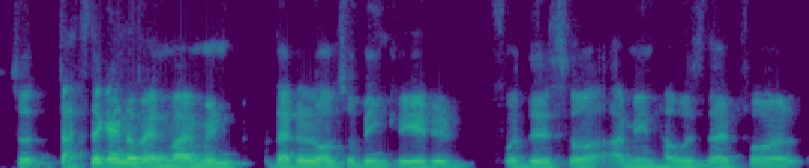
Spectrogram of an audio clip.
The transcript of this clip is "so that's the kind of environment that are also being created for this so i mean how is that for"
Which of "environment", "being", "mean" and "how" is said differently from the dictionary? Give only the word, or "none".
environment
